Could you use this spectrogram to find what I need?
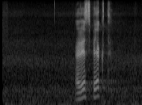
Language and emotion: Russian, positive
